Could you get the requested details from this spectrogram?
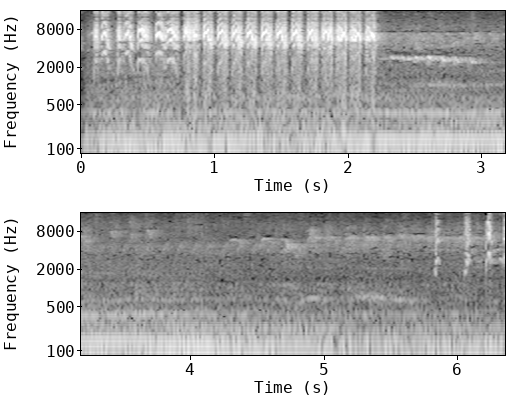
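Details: Crested jay, a contest songbird, provoked by a rival: a long machine-gun rattle of about fifteen high dry clicks over two seconds, then a quiet stretch and a few short clicks at the end.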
